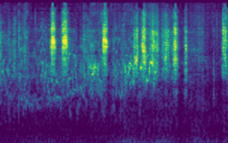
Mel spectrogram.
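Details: Budgies chirping when content: a few loud, sharp, very high chirps stand out over softer ongoing flock chatter.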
